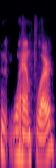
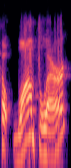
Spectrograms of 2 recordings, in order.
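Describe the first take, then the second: First: The first syllable sounds like 'wamp'. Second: The first syllable sounds like 'womp'. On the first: The speaker calls it wrong. "not Wampler" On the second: The speaker calls it right. "so Wampler"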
